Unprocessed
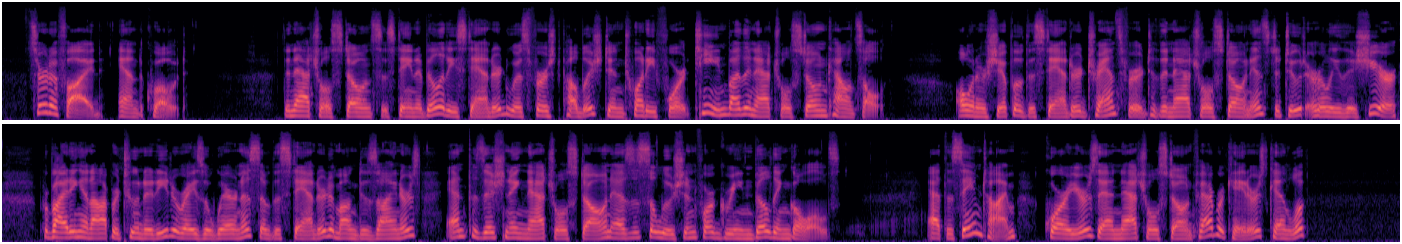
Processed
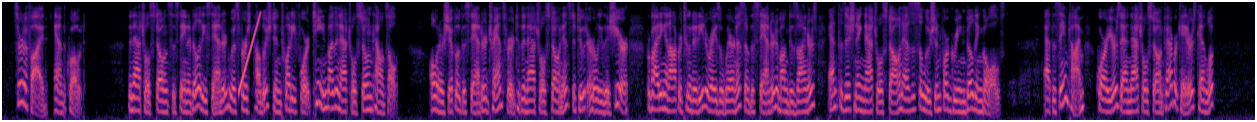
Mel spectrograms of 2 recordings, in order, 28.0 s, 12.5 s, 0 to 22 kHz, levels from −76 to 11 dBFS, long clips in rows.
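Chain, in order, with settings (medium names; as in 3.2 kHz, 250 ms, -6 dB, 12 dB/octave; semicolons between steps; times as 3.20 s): frequency axis rescaled in octaves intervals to 114%; in parallel at -3 dB: peak limiter -17.5 dBFS, peak gain reduction 10.5 dB; on the sum: painted sound rise, 5.26–5.76 s, 410–6900 Hz -16 dBFS; wide varispeed 2.23×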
